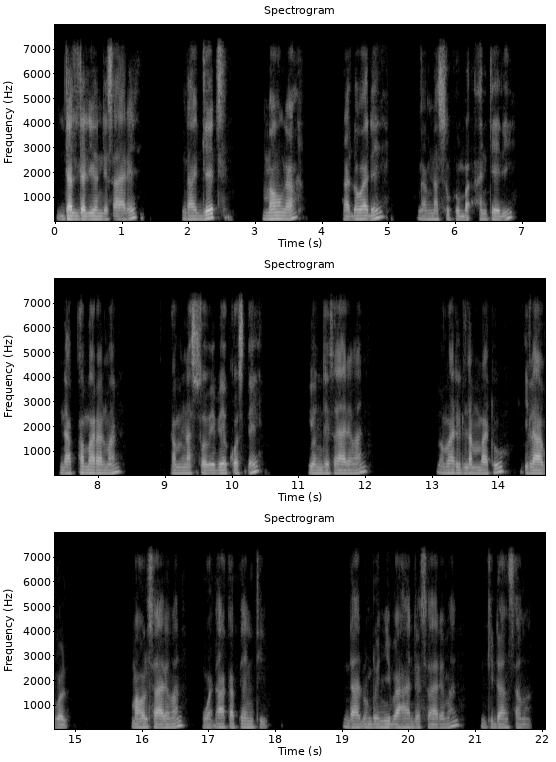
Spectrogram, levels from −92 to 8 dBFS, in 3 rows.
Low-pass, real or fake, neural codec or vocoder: 7.2 kHz; fake; codec, 24 kHz, 6 kbps, HILCodec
